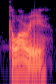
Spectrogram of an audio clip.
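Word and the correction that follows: Kaworu: No, Kawaru, okay.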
